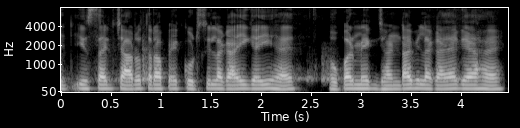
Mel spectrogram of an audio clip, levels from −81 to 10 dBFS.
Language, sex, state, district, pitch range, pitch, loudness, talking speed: Hindi, male, Jharkhand, Garhwa, 130-140 Hz, 135 Hz, -17 LUFS, 230 wpm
